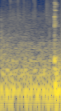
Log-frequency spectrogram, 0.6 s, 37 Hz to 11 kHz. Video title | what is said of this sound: 할부 구매 5,000만 원 중고 화물차 타고 아내가 도로를 달린다│40대 트럭 기사 여자의 하루│현실 맞벌이│다큐 잇│#골라듄다큐 | 이건 통한데 이거는 퍽 하잖아요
